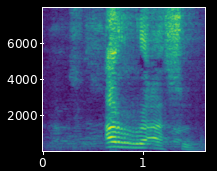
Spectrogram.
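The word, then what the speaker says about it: الرأس: How will you pronounce? Ar-Ra'asu. Not Al. Ar-Ra'asu.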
